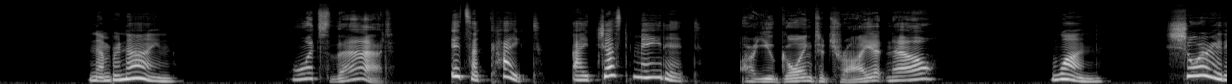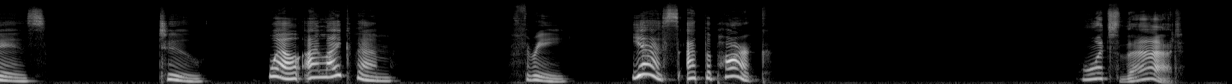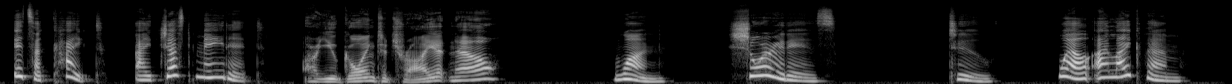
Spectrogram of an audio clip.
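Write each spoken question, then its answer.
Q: Are you going to try it now?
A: 3: Yes, at the park.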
